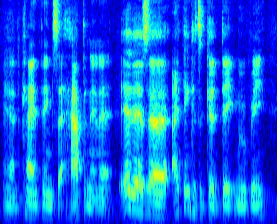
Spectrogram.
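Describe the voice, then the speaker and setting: A man's voice: fairly low pitch, animated, brisk, fairly bright tone. A man co-hosting a family movie review, chatting casually and chuckling as he plays along with jokes. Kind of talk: casual joking chat.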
